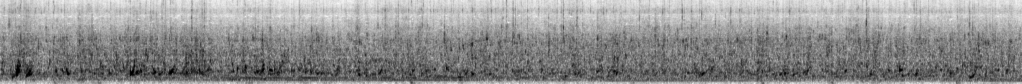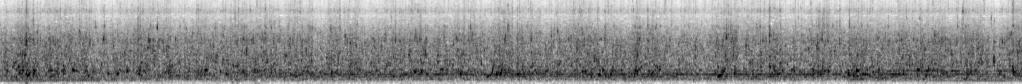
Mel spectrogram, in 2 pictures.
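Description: Stream water flowing and trickling steadily over rocks, with a few small splashes near the start. Faint low notes of a soft music bed are held for several seconds at a time underneath.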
